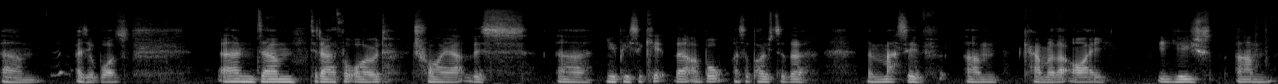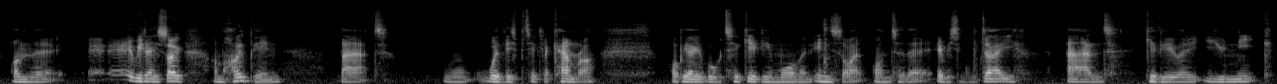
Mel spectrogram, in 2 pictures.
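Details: Adult man with stuttering (stammer) since childhood, addressed with cognitive behaviour therapy.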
